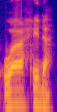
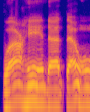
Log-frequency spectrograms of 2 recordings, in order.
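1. Kata itu berhenti dan berakhir dengan h lembut. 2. Kata itu berlanjut dengan t dan akhiran sengau -tan. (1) "kita wakafkan, jadi ta marbutah tu tukar jadi hawa damir" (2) "Kalau kita sambung tanwin bertemu dengan waw"

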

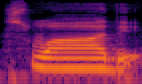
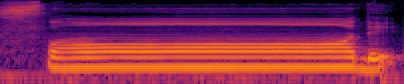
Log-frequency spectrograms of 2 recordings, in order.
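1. முதல் மெய்யெழுத்துக்குப் பின் w ஒலி வருகிறது. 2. முதல் மெய்யெழுத்துக்குப் பின் w ஒலி வருவதில்லை. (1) "நடுவில் ஒரு வாவை போட்டு சுவாது சுவாதுன்னு சொல்லுவாங்க. சுவாதுன்னு சொல்லக்கூடாது" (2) "சாது சாது"

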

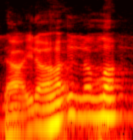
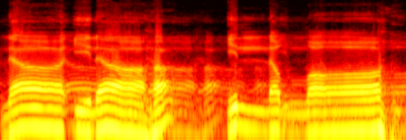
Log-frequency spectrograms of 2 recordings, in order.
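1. അവസാന അക്ഷരം തിടുക്കത്തിൽ, ചുരുക്കി പറയുന്നു. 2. അവസാന അക്ഷരം നീട്ടി, വ്യക്തമായ h ശബ്ദത്തോടെ പറയുന്നു. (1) "ഇതെങ്ങനെയല്ലെന്ന്" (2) "അവസാനം നീട്ടി ഹാ എന്റെ ഉച്ചാരണം കൊടുത്ത് തന്നെ നിർത്തണം"

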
